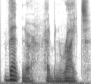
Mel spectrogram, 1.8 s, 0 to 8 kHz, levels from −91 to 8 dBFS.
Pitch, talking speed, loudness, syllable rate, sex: 110 Hz, 130 wpm, -20 LUFS, 3.2 syllables/s, male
